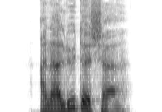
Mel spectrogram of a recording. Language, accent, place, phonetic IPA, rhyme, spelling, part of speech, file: German, Germany, Berlin, [anaˈlyːtɪʃɐ], -yːtɪʃɐ, analytischer, adjective, De-analytischer.ogg
- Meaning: inflection of analytisch: 1. strong/mixed nominative masculine singular 2. strong genitive/dative feminine singular 3. strong genitive plural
